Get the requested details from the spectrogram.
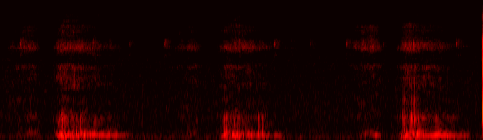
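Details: Three slow, rattling snores about two seconds apart with a faint hiss between them: steady snoring during sleep.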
